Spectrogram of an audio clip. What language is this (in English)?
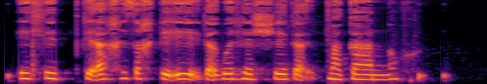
Seri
